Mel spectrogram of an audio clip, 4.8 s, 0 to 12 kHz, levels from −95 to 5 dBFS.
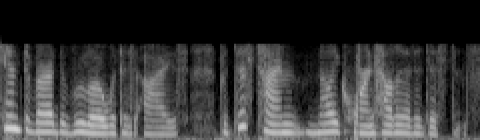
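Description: GSM full-rate codec damage runs throughout: the speech has a buzzy, gravelly roughness and nothing above 4 kHz, as a pulse-excited vocal-tract model at around 13 kbps would give. GSM bit errors strike from 1.26 to 1.33 s and again from 3.48 to 3.59 s, where corrupted filter, pitch and gain values bend the spectrum and jolt the level, breaking the speech into squawks, pops and gargling. The second burst is longer and comes from a denser error rate on the link.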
